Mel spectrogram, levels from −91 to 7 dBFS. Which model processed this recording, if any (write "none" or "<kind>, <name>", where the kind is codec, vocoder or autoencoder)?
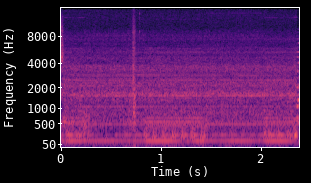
none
